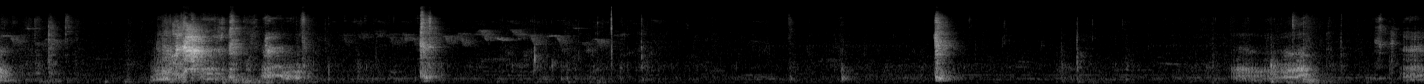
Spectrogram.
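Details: Scottish Terrier puppies indoors giving short, high, noisy yaps and barks in scattered bursts, one loud cluster near the start, sharp single yelps later, and a rougher burst toward the end, with quiet pauses between.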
